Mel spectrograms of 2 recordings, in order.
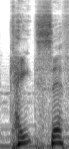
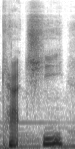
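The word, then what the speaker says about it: Cait Sith: mecca returning and including kate sith for those of you who pronounce it that way and catchy for everyone else who pronounces the other way and any other pronunciations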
